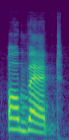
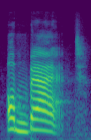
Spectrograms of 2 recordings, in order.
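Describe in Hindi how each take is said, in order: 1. दूसरा अक्षर बलाघात वाला नहीं है। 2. बलाघात दूसरे अक्षर पर है। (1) "ऐसे नहीं बोलेगा" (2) "बैट को क्या करें, जोड़ दे रहे हैं ना, स्ट्रेस दे रहे हैं"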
